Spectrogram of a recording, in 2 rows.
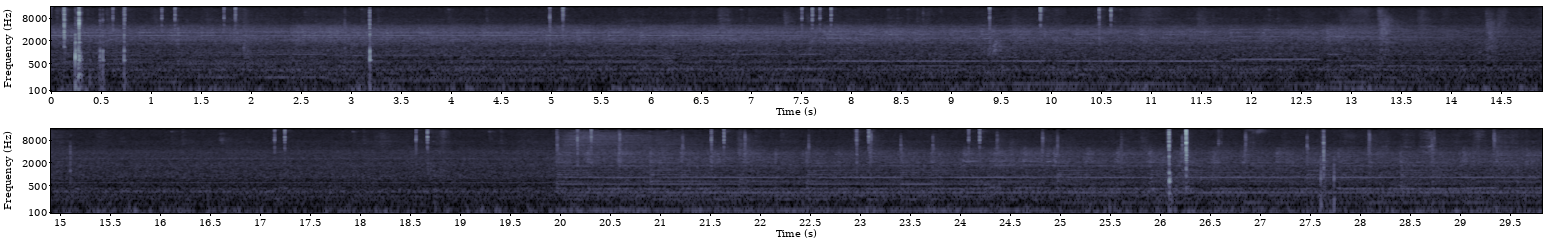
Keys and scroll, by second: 26.6 ctrl+z.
